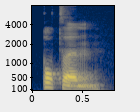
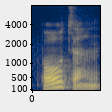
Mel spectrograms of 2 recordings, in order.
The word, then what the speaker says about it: potten: Potten, on a voyelle, consonne, consonne, voyelle. Donc, qu'est-ce qui se passe avec le premier voyelle? Il va être court. C'est pas poten, parce que poten, ça existe aussi. Ce sont des pattes d'un animal. Mais ce sont des potten. Ja?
